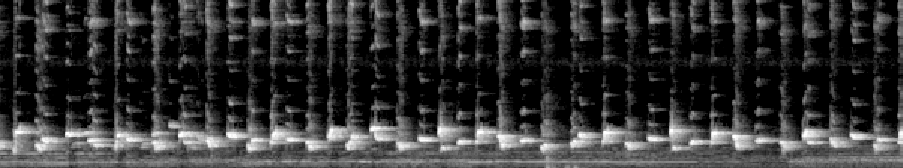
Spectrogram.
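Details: Yellow-vented bulbul caged beneath a cover, recorded for teaching other birds: rapid, lively chirping notes at roughly three or more a second, a single sharp click midway, low hum underneath.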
